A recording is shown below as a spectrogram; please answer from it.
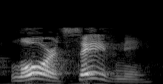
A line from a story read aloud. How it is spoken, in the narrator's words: Peter, as he was sinking, he cried out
